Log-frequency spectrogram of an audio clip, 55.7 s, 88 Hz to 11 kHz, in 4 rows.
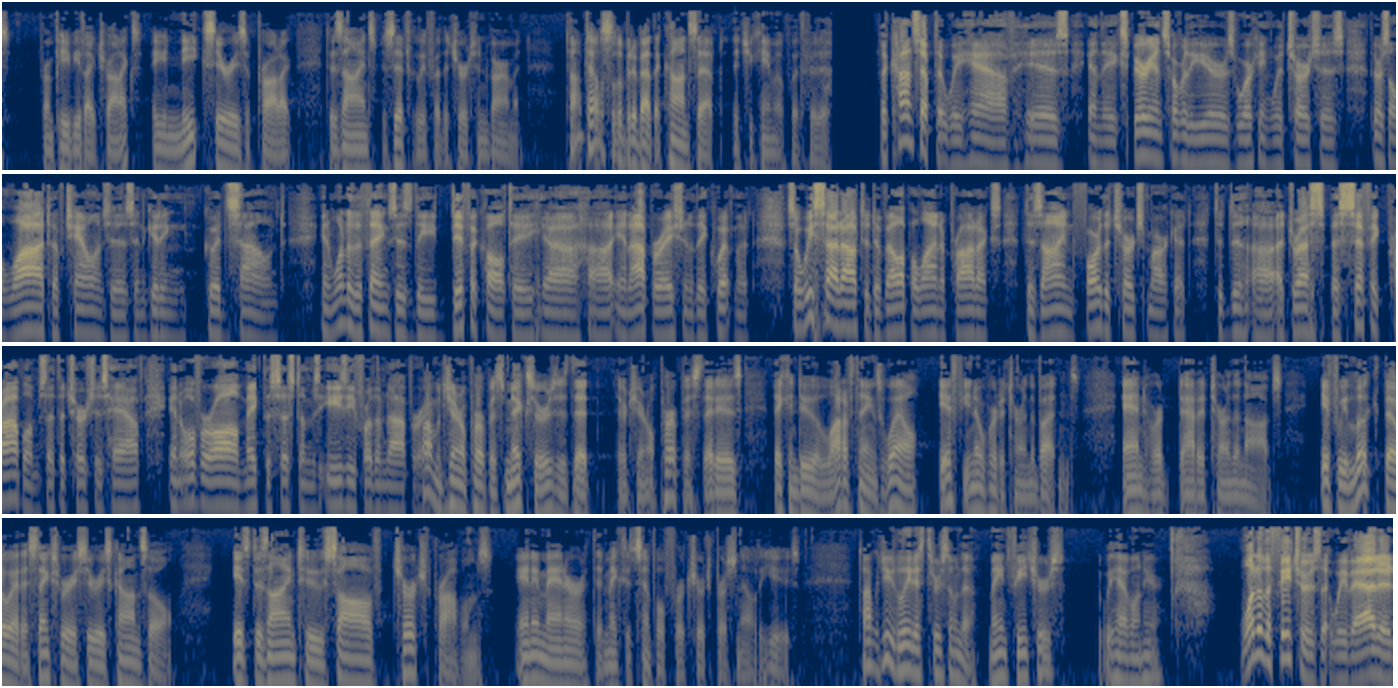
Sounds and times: Speech: 0:00.0 - 0:49.8, 0:50.4 - 0:53.5, 0:54.2 - 0:55.7.

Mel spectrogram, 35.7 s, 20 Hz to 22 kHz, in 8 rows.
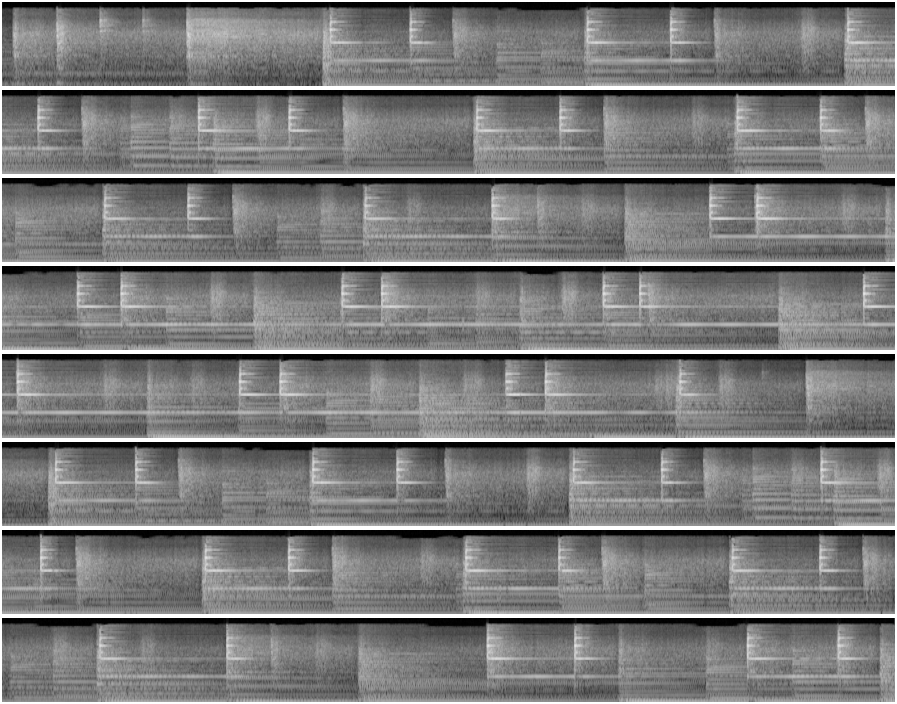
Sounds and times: Music: 0:00.0 - 0:35.7
Chink, clink: 0:03.2 - 0:03.6, 0:04.6 - 0:06.1, 0:12.5 - 0:13.2, 0:25.6 - 0:27.2, 0:28.2 - 0:28.5, 0:33.7 - 0:34.4.

